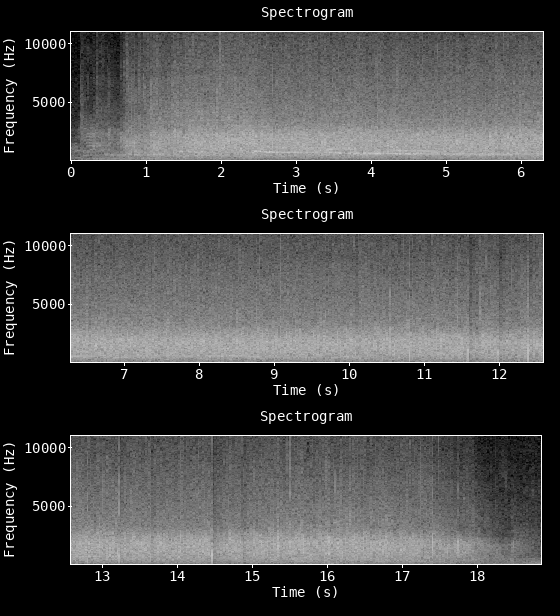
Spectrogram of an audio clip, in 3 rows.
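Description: Steady, even applause from an audience for a 10-year-old cancer survivor, a continuous wash of clapping that holds at a moderate level for about seventeen seconds before fading out, with no cheers or whistles.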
